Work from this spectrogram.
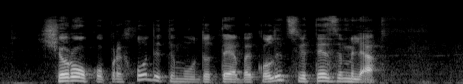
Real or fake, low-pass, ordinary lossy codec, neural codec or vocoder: fake; 9.9 kHz; MP3, 48 kbps; codec, 44.1 kHz, 7.8 kbps, DAC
